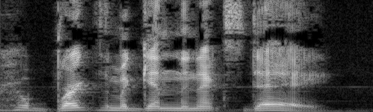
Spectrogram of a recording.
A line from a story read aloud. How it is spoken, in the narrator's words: I said angrily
